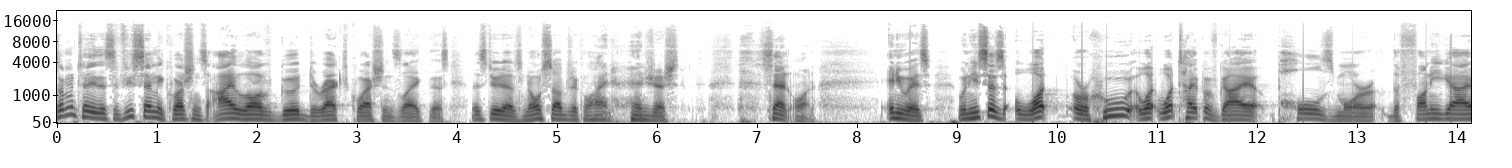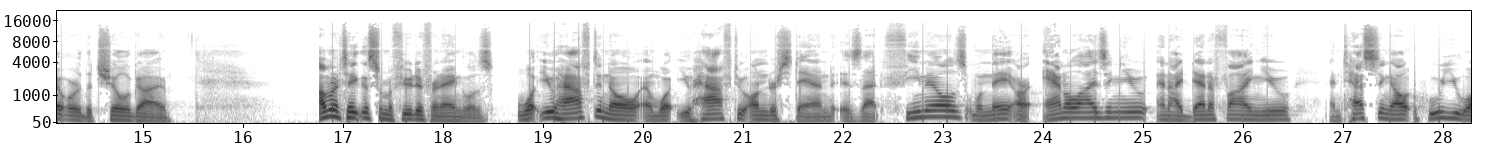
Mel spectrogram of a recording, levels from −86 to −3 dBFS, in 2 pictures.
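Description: Periodic USB or driver dropouts, 6.07 to 28.20 s: the bus or driver stalls every 0.246 s, skipping a few milliseconds and leaving regular ticks.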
